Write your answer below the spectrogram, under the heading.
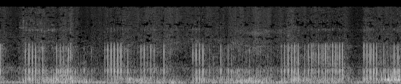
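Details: Close recording of a house cat purring, a deep rumbling vibration that swells and fades with each breath, roughly one breath cycle per second.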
